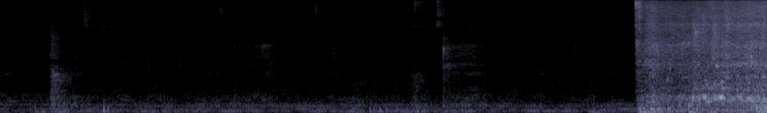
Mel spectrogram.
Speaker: hear that a lot of water flowing same thing on the other valve a lot of water flowing can you hear that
